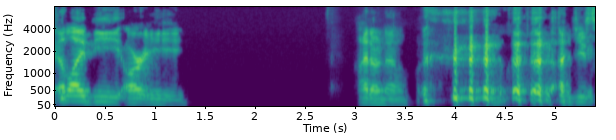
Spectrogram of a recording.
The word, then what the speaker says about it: LibreOffice: it's Yeah, Libra. Libre. LibreOffice? Libre. It's Libre.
